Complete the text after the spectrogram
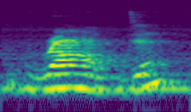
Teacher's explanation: So in this case, the first plosive is not heard, is not exploded, just the second one.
